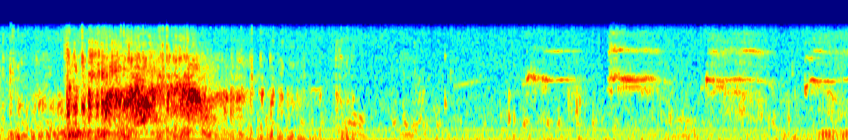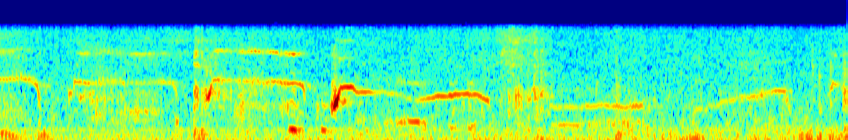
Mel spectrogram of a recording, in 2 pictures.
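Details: Seven-week-old Staffordshire Bull Terrier puppies whine and yelp in thin, wavering tones, several voices overlapping; one howls almost like a pig while fumbling around an edge.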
